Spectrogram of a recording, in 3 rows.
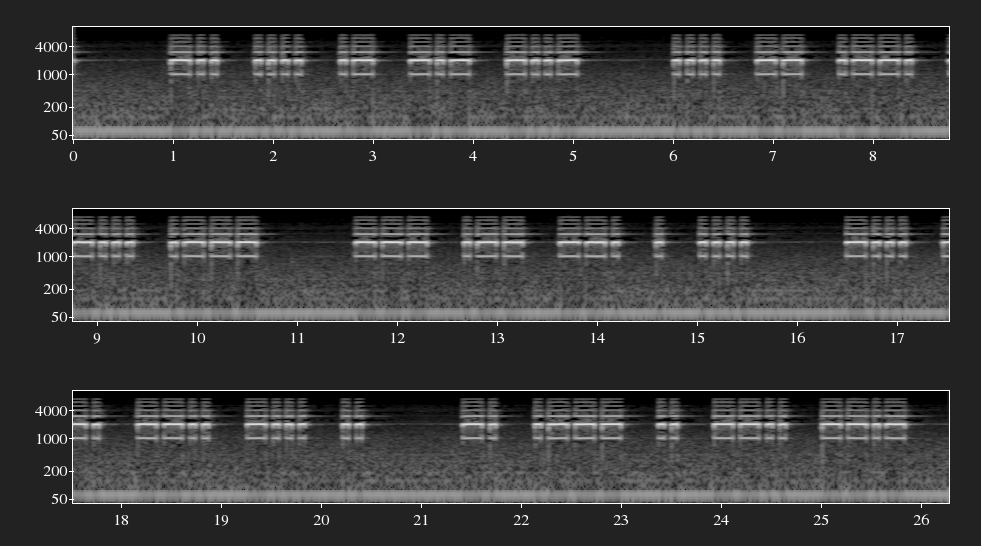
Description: Morse code, heard as a keyed tone, about 18 wpm, spaced as for 14 wpm, 2050 Hz. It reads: DHAKX HMPBJ OWGEH BNZBI NJIZQ
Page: On the air Morse code practice from the Southern Montana Amatuer Radio Association; all code, no read back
